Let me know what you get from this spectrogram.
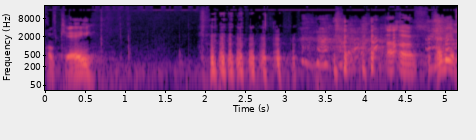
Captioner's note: laughs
